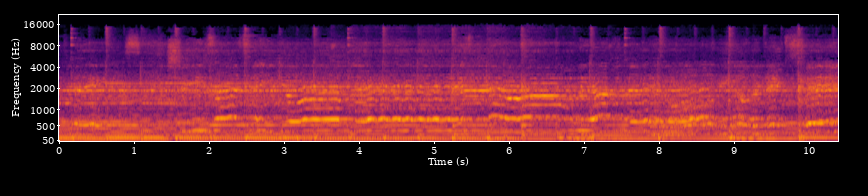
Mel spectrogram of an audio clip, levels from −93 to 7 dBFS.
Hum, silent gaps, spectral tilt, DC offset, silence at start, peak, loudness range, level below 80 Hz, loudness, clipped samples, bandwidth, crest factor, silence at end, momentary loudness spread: none; none; -5.5 dB/octave; under 0.1%; 0 s; -4 dBFS; 3 LU; -48 dBFS; -19 LUFS; under 0.1%; 15.5 kHz; 16 dB; 0 s; 6 LU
